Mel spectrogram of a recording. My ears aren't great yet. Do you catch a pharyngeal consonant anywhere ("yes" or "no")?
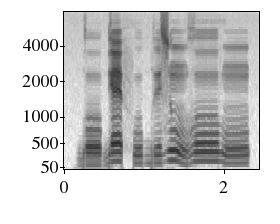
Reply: no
